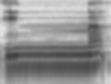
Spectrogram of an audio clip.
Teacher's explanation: نون مشدد ہے، غنہ کر کے پڑھیں گے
